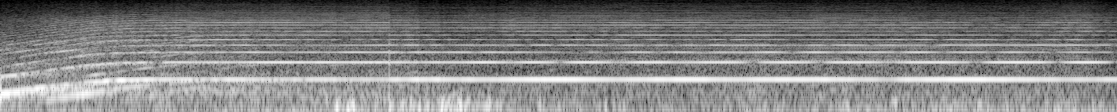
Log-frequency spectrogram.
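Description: A loud civil defense siren in Kragujevac sounds at noon, winding up from a low pitch to a steady, sustained wailing tone that holds for several seconds, with faint low rumbling beneath and no voices.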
